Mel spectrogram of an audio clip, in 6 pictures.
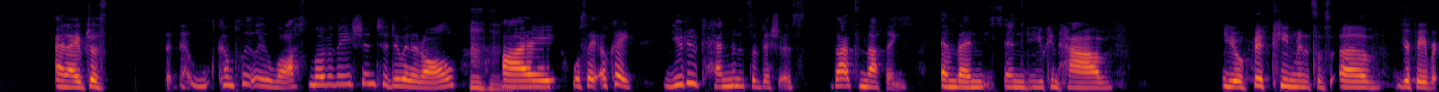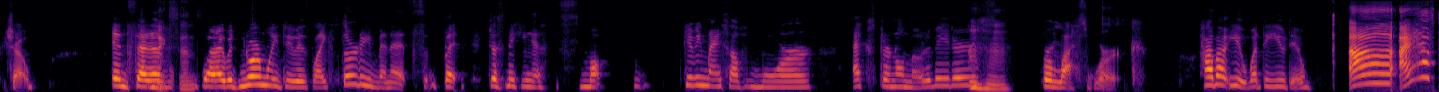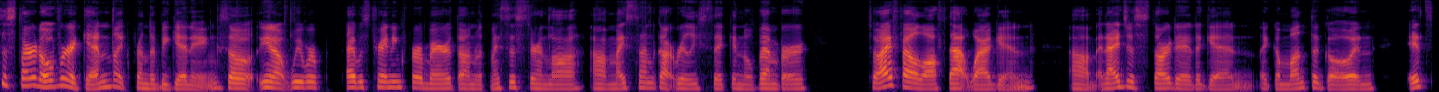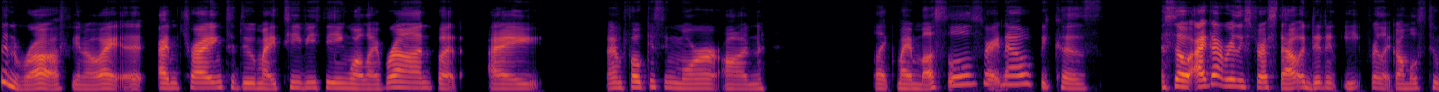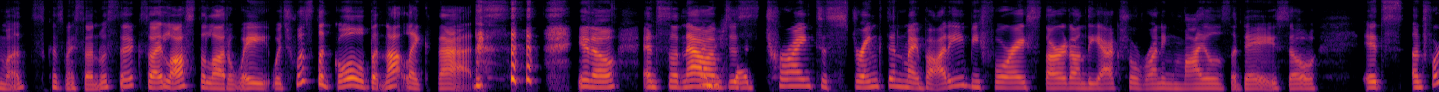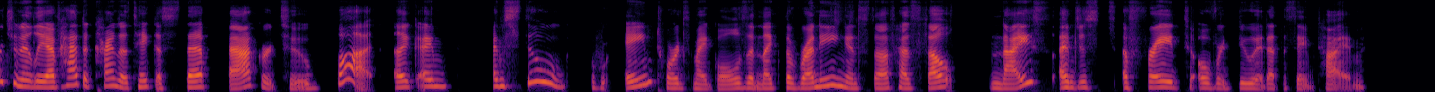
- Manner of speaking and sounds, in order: other background noise; laugh
- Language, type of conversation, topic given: English, unstructured, How do you stay motivated when working toward a big goal?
